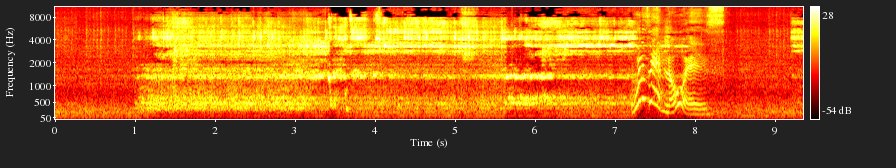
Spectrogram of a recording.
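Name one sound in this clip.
A young woman talks and laughs with animation, heard through a phone speaker.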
